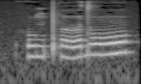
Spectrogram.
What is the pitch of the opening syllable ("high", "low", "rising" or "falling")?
low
